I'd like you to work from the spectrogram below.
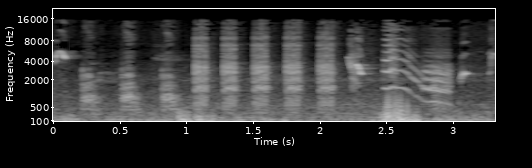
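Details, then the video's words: Black-winged starling training song for young birds: a series of rhythmic broad husky notes, then a falling whistled glide and a shrill whistle, over a low rumbling background hum. "Masteran Jalak Kebo Full Isian Pas Buata Jalak Kebo Muda"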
